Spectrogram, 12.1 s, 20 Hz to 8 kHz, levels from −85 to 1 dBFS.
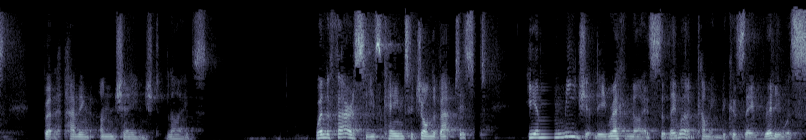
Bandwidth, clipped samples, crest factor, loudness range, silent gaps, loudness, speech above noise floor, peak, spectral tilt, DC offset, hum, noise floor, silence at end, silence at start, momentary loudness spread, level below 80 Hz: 8 kHz; under 0.1%; 22 dB; 10 LU; none; -30 LUFS; 51 dB; -8 dBFS; -4 dB/octave; under 0.1%; none; -81 dBFS; 0 s; 0 s; 15 LU; -70 dBFS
